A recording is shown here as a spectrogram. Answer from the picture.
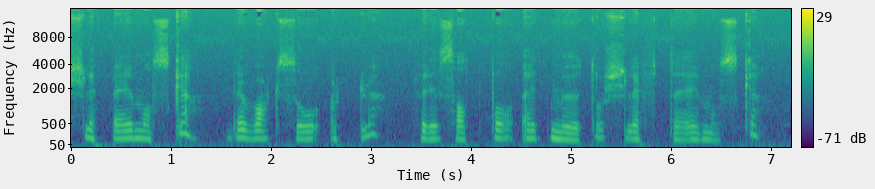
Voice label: "sleppe ei måske", Numedalsmål; prompe

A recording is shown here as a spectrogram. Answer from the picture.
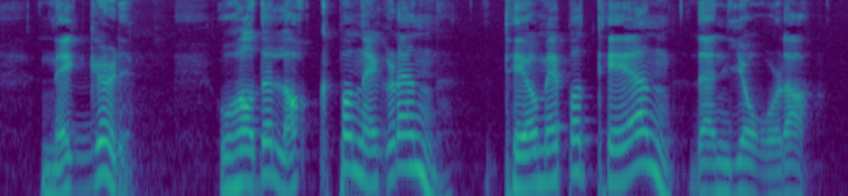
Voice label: neggeL, Numedalsmål

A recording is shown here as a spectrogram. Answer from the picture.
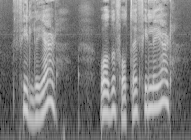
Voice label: "fillegaeL", Numedalsmål

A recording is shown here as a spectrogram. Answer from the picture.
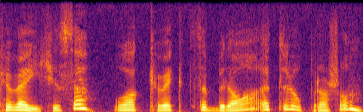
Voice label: "kveikje se", Numedalsmål

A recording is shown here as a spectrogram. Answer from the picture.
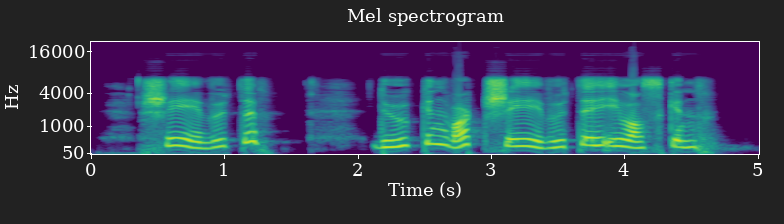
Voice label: sjevute, Numedalsmål; Duken vart sjevute i vasken.; Adjektiv

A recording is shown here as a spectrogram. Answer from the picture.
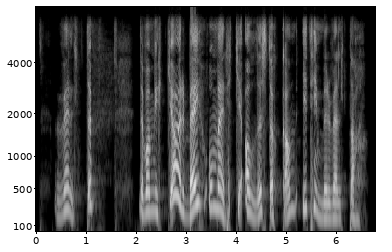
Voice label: vaelte, Numedalsmål; Dæ va mykje arbei o mærkje alle støkkan i timmervælta.; Substantiv hokjønn

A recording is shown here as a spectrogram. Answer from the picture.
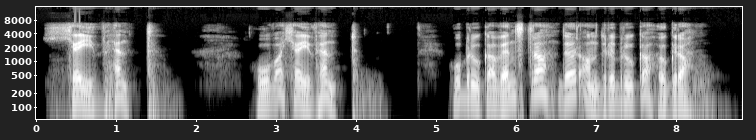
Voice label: kjeivhendt, Numedalsmål

